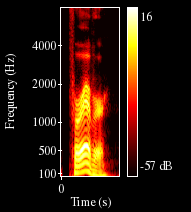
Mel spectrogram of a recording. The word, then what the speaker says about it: forever: It just means the R sound isn't pronounced if it's at the end of a word or if it comes before a consonant sound. It basically disappears. So in that letter, words like summer. Forever, heart, more, your. In RP, the R in those positions is silent.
